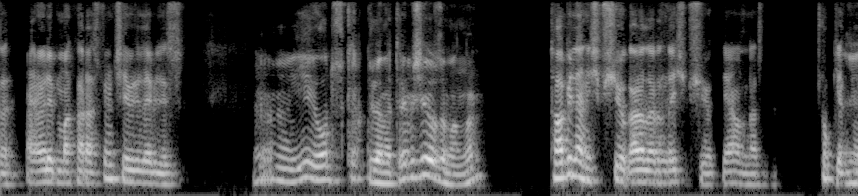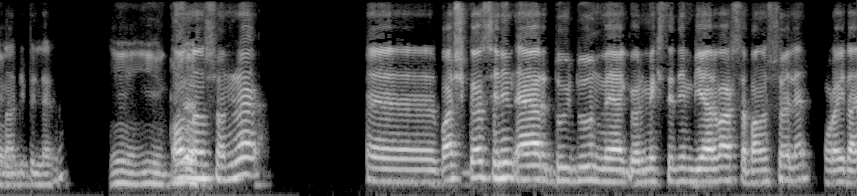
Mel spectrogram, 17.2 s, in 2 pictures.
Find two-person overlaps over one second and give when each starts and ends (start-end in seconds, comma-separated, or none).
none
